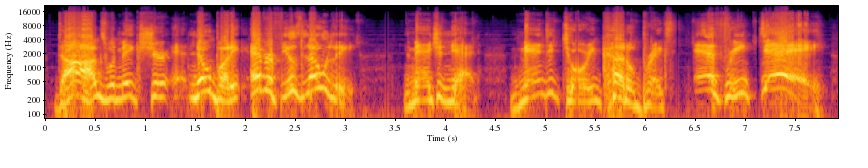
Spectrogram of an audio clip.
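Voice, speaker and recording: A man voicing an excitable, earnest puppet in a raspy voice, making emphatic speeches in a live improvised puppet show. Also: very high voice, heavily acted. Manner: emphatic, exclamatory, mock-campaign speech. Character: excitable puppet character, earnest champion of dogs. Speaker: puppeteer host.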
